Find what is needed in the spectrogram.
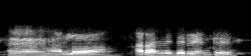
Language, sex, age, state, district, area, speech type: Kannada, female, 18-30, Karnataka, Dharwad, urban, conversation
